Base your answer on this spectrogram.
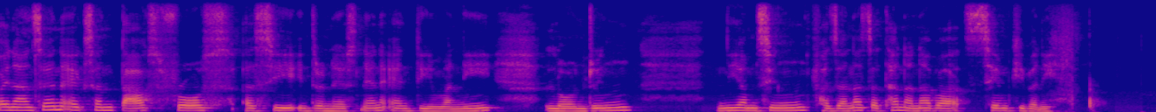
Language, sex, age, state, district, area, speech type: Manipuri, female, 45-60, Manipur, Bishnupur, rural, read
